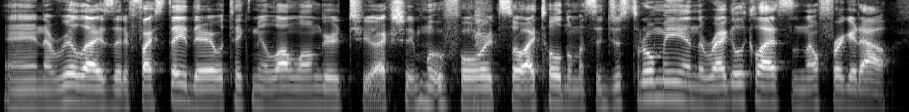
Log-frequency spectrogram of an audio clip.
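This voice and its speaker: Smooth and mid-pitched, this Brazilian man in his thirties talks quickly with little variation in pitch. He's a guest on an interview, leads a real estate team, and has a Brazilian Portuguese accent. In a relaxed, chatty way, he habitually tags his statements with "right?".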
